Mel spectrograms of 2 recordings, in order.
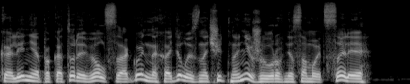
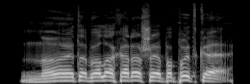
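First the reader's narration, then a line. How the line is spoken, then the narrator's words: Desperate muffled shout. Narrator (Russian): Крокто отчаянно закричал откуда-то из-под бегемота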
